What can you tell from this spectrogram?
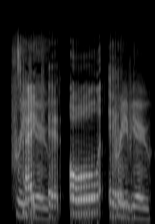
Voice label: UK female, Dalekness; beanstalk-audio

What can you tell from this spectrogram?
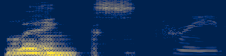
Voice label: Robot voice "links"; lynne publishing

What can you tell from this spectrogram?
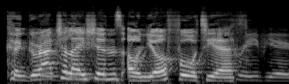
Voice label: UK female

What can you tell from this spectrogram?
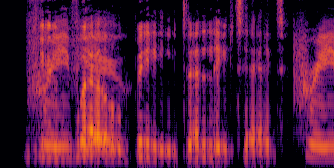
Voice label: UK female, Dalekness; beanstalk audio

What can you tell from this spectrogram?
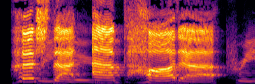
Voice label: UK female Enthusiastic; beanstalk-audio

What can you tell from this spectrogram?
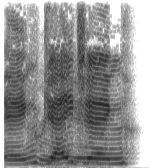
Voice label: "Engaging", UK female, Enthusiastic; beanstalk audio

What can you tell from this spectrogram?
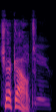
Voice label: "checkout", US male; lynne publishing

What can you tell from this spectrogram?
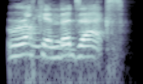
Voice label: UK female Rockin the decks; beanstalk audio

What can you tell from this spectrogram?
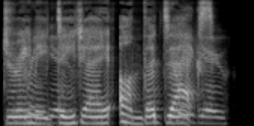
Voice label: UK female Dreamy dj on the decks; beanstalk audio

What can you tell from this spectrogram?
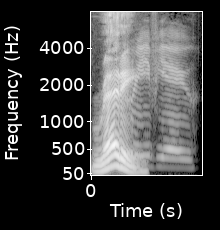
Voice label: "ready", US male

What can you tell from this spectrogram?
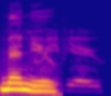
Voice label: US female menu; lynne publishing

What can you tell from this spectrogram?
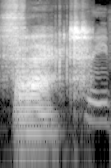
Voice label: Robot voice, select; lynne publishing

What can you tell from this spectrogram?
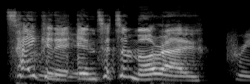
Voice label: UK female Takin it into tomorrow Enthusiastic; beanstalk audio

